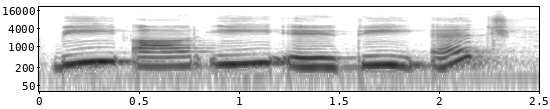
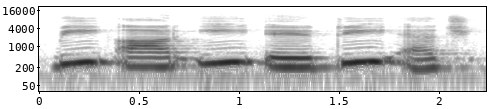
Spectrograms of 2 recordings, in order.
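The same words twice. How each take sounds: The two takes are said the same way.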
